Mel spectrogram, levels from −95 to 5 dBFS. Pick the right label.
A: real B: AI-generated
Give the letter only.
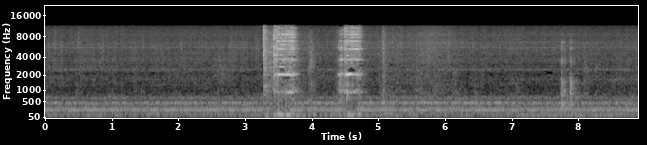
A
